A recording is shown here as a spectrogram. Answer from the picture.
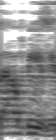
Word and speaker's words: Albeezy: we're introducing albert today otherwise known as albizi uh so can you give us the uh the correct pronunciation of your police moniker it was out easy there's no r don't trust new because he's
